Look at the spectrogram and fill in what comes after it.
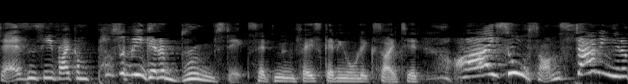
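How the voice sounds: Natural reading voice throughout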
